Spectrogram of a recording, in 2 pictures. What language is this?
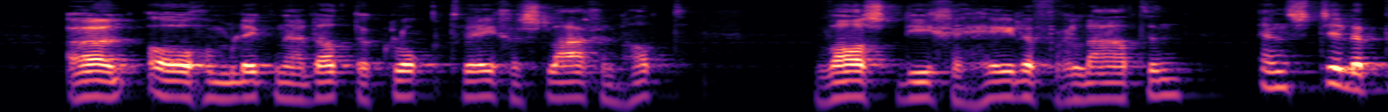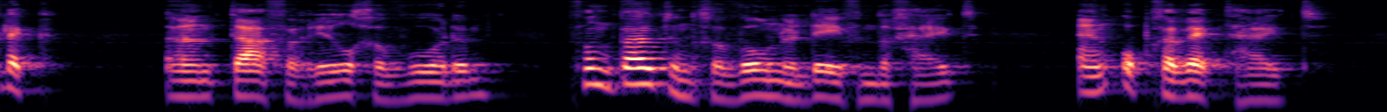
Dutch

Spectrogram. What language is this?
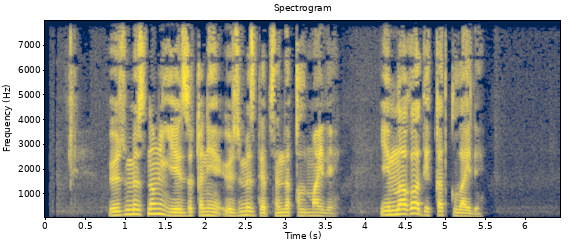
Uyghur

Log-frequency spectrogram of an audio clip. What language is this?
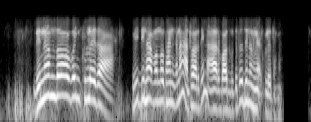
Santali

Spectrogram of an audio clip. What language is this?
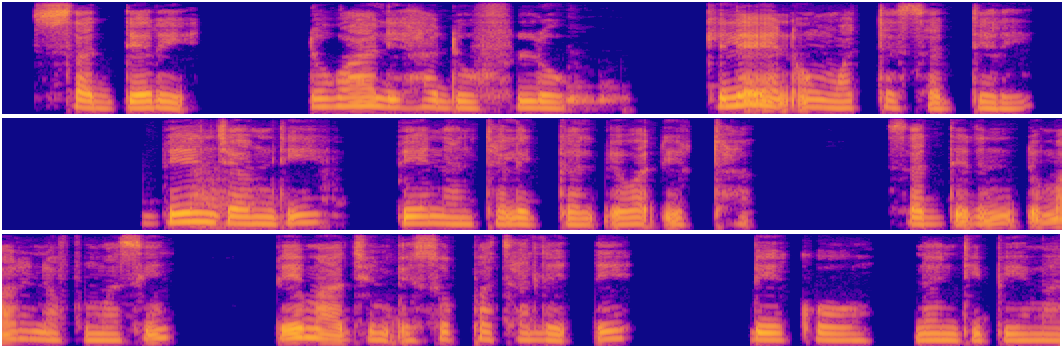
Fula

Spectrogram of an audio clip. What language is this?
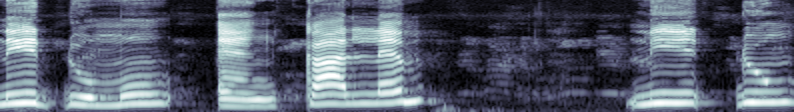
Masai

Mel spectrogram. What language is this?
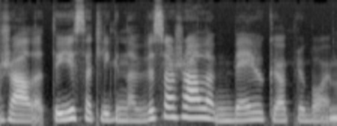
Lithuanian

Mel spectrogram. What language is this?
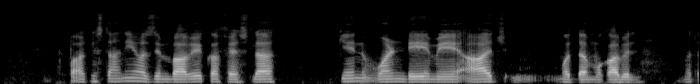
Urdu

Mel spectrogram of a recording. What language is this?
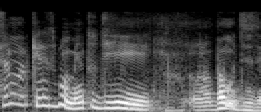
Portuguese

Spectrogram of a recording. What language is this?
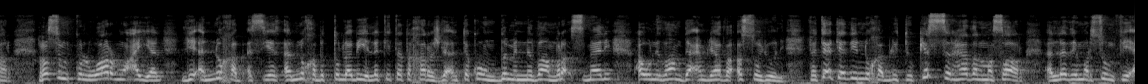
Arabic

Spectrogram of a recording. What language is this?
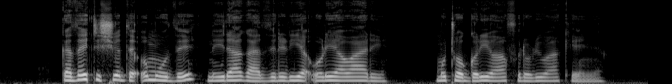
Kikuyu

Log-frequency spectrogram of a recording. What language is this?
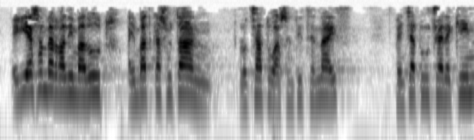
Basque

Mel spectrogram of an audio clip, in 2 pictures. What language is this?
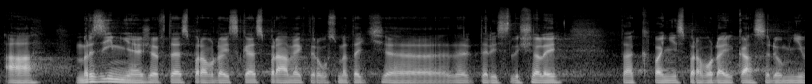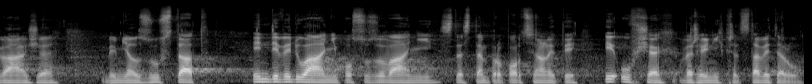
Czech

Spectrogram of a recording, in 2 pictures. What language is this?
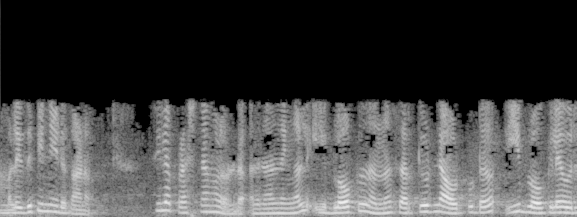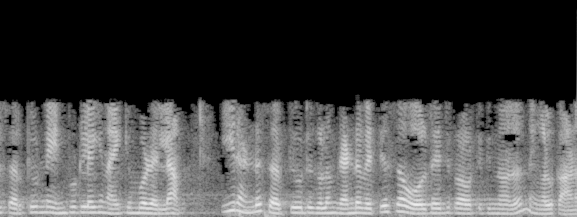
Malayalam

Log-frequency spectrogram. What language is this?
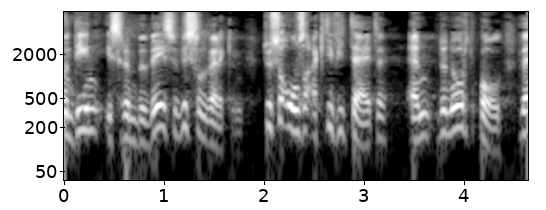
Dutch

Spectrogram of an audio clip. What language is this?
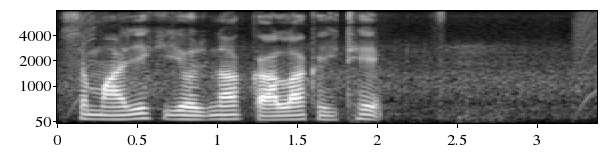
Chhattisgarhi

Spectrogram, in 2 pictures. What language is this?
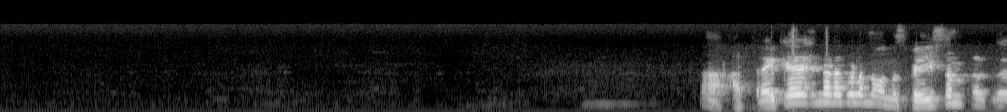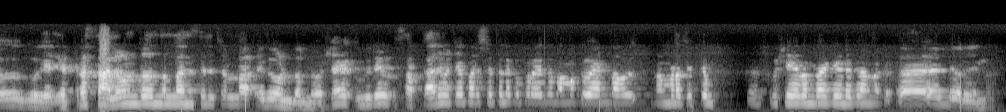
Malayalam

